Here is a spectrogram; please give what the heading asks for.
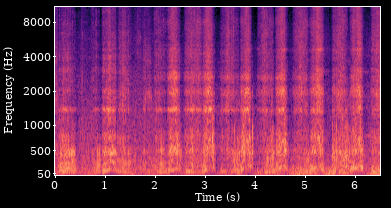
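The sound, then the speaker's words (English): Hand saw making a rip cut through a 3/4 inch MDF sheet, loud rasping back-and-forth strokes in a fast, steady rhythm that carry on throughout with no talk. “3/4 inch sheet of MDF. As we know, it's got a lot of glue and other various materials in. So I don't think this is going to go through as quick as we know, but let's see how it does go through. So the first rip.”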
